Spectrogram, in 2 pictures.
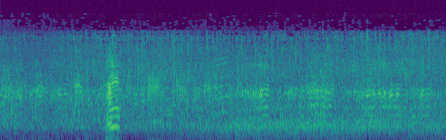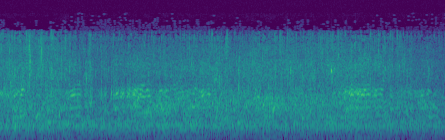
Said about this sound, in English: Suddenly, I'm seeing and hearing these geese every time I walk down Sandymount Strand. I'm looking for them, really.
